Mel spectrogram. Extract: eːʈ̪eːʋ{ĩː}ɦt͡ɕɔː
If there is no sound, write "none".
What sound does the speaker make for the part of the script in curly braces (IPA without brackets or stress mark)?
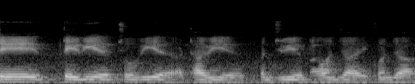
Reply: iː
